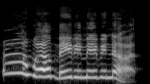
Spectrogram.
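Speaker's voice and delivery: very high, loud mocking trill; falsetto sing-song. Real, not acted. Brushing off a friend's warning, falsetto sing-song. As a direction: tease back in a squeaky falsetto. Teasing threat reply.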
